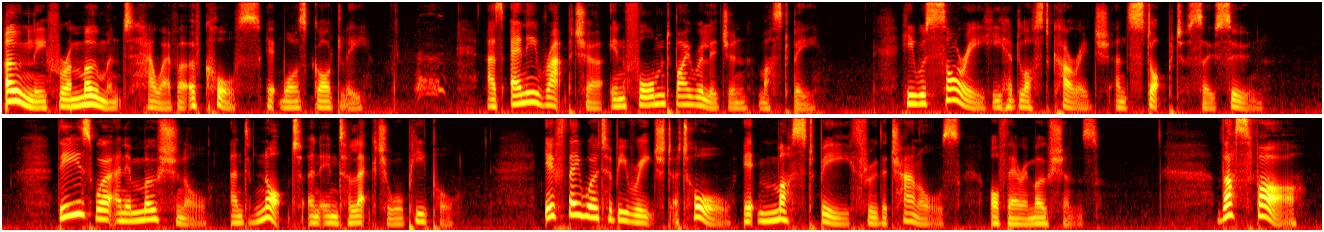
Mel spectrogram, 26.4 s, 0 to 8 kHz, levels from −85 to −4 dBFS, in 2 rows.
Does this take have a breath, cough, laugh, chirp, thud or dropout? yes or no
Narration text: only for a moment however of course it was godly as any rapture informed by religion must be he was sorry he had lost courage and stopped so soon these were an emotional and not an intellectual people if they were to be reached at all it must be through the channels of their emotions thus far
yes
